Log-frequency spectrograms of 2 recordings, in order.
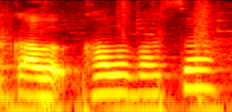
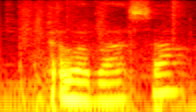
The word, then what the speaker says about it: kalabasa: bittermelon, eggplants, green beans, um, kabota squash or kalabasa. Kalabasa, right?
